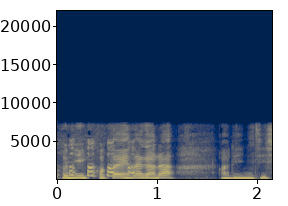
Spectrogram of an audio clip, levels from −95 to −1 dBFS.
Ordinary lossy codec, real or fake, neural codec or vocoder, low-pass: none; real; none; 7.2 kHz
